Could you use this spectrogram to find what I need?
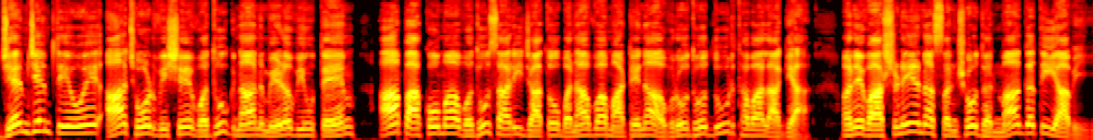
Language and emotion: Gujarati, neutral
